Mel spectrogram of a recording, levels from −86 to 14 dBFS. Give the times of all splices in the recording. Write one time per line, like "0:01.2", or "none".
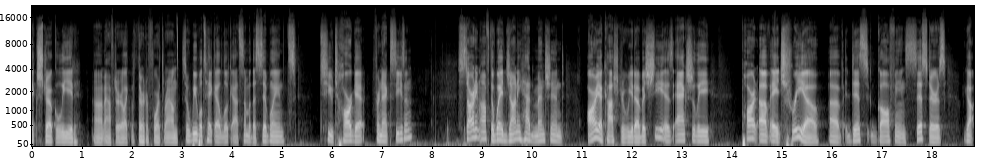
0:02.9
0:06.7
